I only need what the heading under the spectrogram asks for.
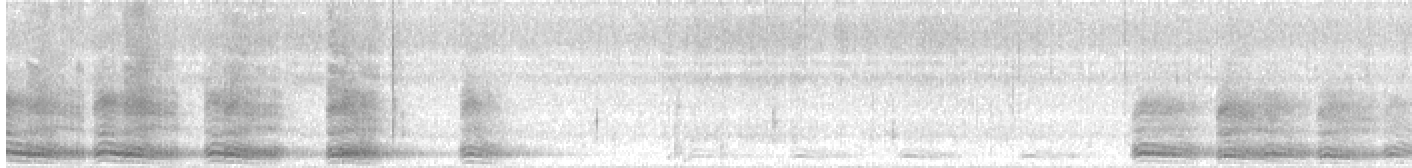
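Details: An American Crow flying by gives loud, harsh, slightly descending caws, a quick series of four, a pause, then three more, after another crow had been cawing.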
